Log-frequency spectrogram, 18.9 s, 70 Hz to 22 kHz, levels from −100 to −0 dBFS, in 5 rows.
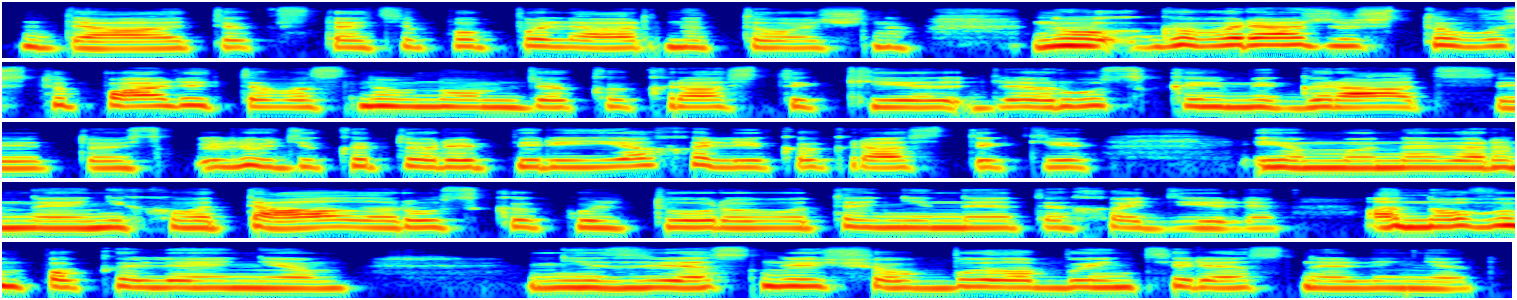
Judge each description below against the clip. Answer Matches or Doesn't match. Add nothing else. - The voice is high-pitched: Matches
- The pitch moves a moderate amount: Doesn't match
